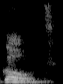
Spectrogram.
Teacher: it's mid-high and it's towards the back and then you have the oh counterpart which is right so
